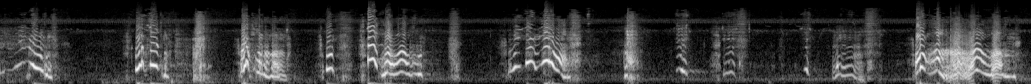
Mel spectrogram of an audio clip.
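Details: Siberian husky protesting a golf club it hates: steady string of wavering, up-and-down yowls and barks roughly every half second to second, ending with a longer rough, growly outburst.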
